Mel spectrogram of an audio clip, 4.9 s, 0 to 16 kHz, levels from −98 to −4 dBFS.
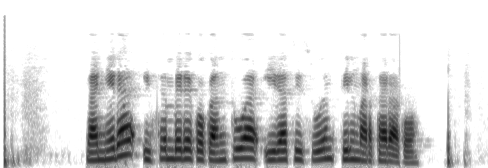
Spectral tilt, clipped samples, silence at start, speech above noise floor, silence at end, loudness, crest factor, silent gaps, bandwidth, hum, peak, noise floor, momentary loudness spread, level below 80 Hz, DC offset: -9.5 dB/octave; under 0.1%; 0.85 s; 54 dB; 0.4 s; -18 LUFS; 18 dB; none; 3.4 kHz; none; -2 dBFS; -72 dBFS; 8 LU; -62 dBFS; under 0.1%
